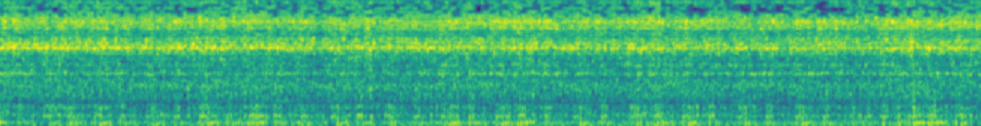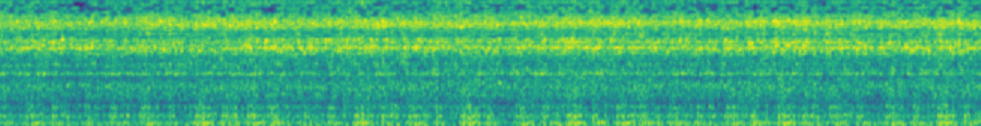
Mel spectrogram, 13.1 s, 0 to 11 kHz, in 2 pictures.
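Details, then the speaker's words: Dodge Ramcharger sitting about 16 years, fed from a gas can: low uneven lumpy idle with a wavering beat. Runs rough from fuel starvation because the mechanical fuel pump has failed; an electric pump is to be hooked up. "All right, it's not pumping fuel, so let's hook the electric fuel pump too. We got a bad fuel pump on here."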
